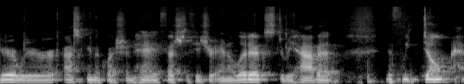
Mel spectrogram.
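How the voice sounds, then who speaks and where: Here a man is mumbling. His pitch is fairly low. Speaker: software developer live streaming coding. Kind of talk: live coding tutorial. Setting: live stream with screen share.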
